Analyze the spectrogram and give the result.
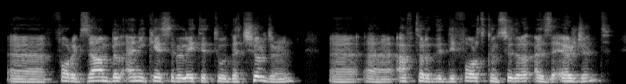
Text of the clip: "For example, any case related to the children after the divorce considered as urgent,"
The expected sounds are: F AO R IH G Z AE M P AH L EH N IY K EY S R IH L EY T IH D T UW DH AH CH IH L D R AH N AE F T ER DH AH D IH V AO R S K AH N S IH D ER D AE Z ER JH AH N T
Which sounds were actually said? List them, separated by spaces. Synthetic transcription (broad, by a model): F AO R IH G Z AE M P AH L EH N IY K EY S R IH L EY T IH D T UW DH AH CH IH L D R AH N AE F T ER DH AH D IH F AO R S K AH N S IH D ER D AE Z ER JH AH N T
